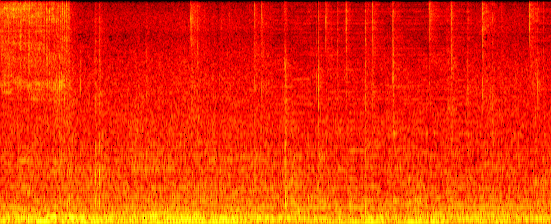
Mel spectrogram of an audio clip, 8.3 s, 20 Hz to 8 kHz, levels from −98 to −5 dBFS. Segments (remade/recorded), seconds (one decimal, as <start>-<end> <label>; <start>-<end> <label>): 0.0-0.9 remade; 0.9-4.1 recorded; 4.1-7.1 remade; 7.1-7.9 recorded; 7.9-8.3 remade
